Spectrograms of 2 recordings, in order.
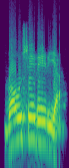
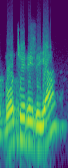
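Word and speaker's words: Wuchereria: তো এইটার উচ্চারণ হচ্ছে বউশেরিয়া, ঠিক আছে? উচ্চারণ হবে অনেকটা ভি এর মতো। আর এইটার সাথে আছে ব্যাংক্রফটি, BANCROFTI, ব্যাংক্রফটি, উচেরেরিয়া ব্যাংক্রফটি বা বচেরেরিয়া ব্যাংক্রফটি, অথবা যেটাই বলো একই, ঠিক আছে?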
